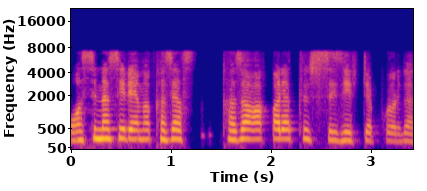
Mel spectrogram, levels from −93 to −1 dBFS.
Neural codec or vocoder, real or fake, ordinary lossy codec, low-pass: codec, 16 kHz, 0.5 kbps, X-Codec, HuBERT features, trained on general audio; fake; none; 7.2 kHz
